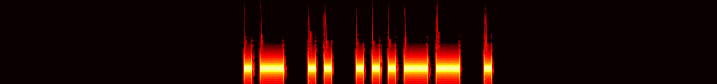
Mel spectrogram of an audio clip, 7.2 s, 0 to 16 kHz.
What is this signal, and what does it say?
Morse code, heard as a keyed tone, about 16 wpm, 700 Hz. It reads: AI3E
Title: USA Call Signs - 4 Characters - Repeated 3x - 15wpm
